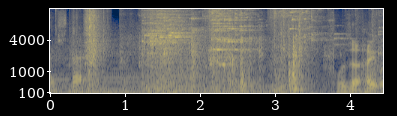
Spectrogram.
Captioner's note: broken tiles clinking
